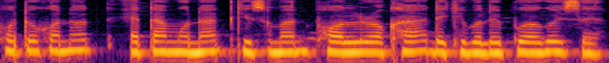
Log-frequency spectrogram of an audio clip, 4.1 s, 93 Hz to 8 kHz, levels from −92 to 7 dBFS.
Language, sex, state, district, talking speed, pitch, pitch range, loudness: Assamese, female, Assam, Sonitpur, 145 wpm, 205 Hz, 205-215 Hz, -13 LUFS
